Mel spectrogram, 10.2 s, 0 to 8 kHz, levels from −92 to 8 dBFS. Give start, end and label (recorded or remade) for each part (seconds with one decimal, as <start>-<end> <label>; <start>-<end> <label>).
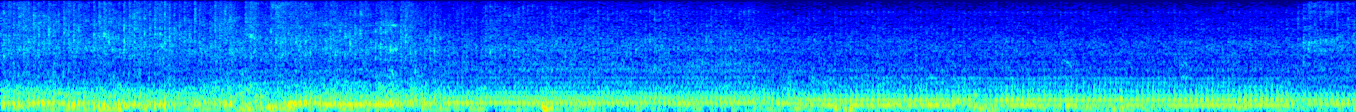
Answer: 0.0-1.2 recorded; 1.2-1.9 remade; 1.9-10.2 recorded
